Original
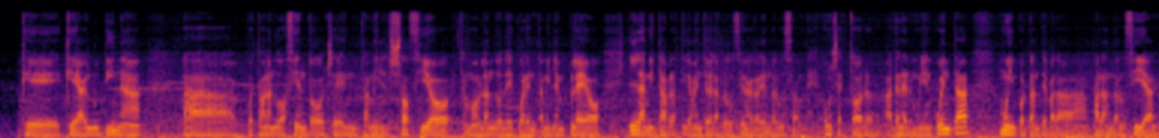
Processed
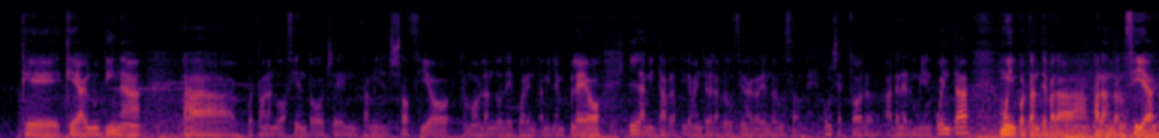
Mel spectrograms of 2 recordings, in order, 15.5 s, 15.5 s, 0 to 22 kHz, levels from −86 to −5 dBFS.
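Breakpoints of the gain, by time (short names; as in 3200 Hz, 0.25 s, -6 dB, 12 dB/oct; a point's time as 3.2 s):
2.62 s -10 dB
3.54 s -19 dB
7.39 s -19 dB
7.98 s -8 dB
8.54 s -17 dB
12.37 s -17 dB
13.26 s -5 dB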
